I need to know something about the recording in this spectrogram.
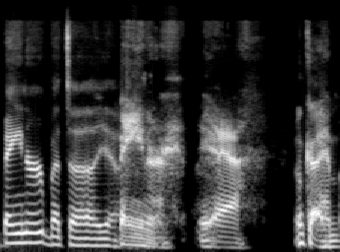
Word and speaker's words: Boehner: Is it when John Bonier? what do we, who's this cat? Call him Boner, man. Call him Boner. Who is that guy again? He's a boner. Who is that guy? I'm Just pronounced Boehner, but yeah.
